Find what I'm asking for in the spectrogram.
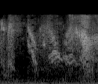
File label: infector idle; flood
